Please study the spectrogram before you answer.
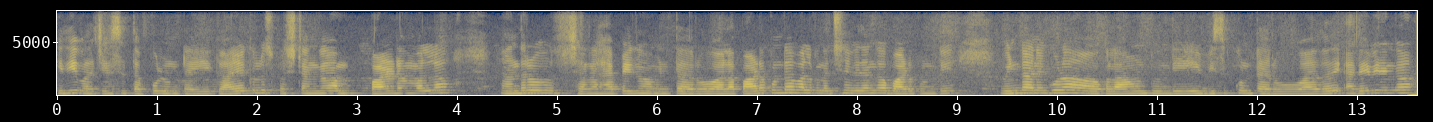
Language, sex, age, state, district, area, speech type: Telugu, female, 18-30, Andhra Pradesh, Sri Balaji, rural, spontaneous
